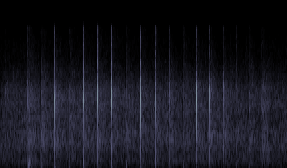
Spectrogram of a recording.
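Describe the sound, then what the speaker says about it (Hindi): At an iftar gathering at LB Stadium, people welcome Chief Minister Revanth Reddy with clapping that is heard as a clean, evenly spaced series of about eighteen crisp claps at a brisk steady tempo, standing out close and distinct. "खड़े होकर हमारे मुअज़्ज़ज़ वजीर आला का इस्तकबाल करें तालियों की गूंज में।"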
